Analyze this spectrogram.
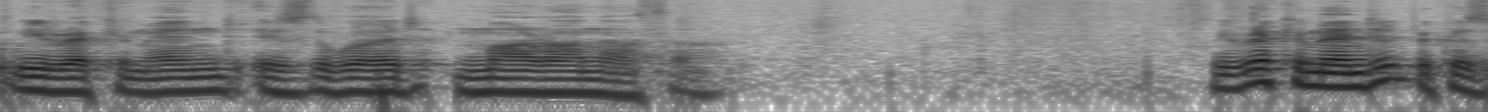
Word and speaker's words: Maranatha: If you choose this word, Maranatha, say it as 4 syllables, Ma, Ra, Na, Tha.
